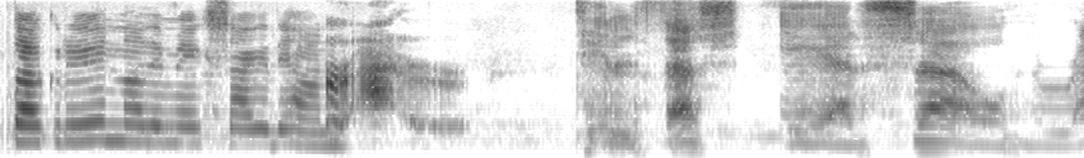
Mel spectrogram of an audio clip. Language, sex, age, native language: Icelandic, other, 10, Icelandic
